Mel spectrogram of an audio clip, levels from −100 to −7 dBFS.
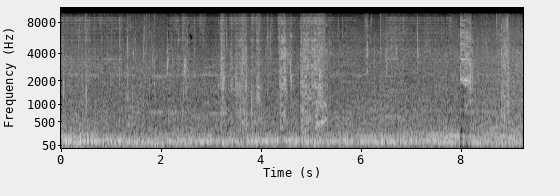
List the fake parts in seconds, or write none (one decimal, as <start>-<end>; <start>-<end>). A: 0.0-1.3; 2.1-5.9; 6.5-7.8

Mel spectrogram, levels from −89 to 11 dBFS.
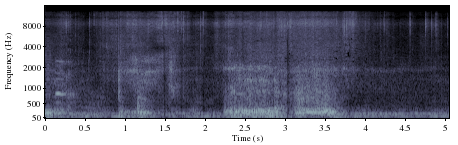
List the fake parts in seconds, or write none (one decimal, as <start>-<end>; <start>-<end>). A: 0.0-2.6; 3.1-3.6; 4.1-5.1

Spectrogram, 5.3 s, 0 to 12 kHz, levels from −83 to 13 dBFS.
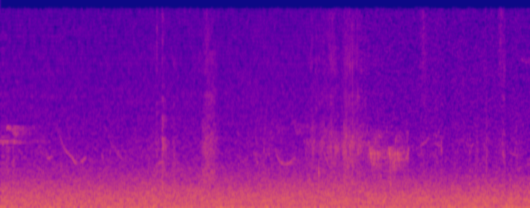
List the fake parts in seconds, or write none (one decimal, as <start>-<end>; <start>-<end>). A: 0.0-3.6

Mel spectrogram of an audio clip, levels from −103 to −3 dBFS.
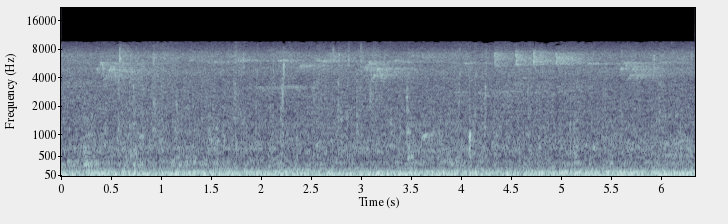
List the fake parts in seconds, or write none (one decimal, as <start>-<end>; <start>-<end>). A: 0.5-4.3; 5.1-6.3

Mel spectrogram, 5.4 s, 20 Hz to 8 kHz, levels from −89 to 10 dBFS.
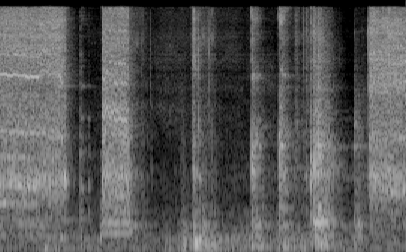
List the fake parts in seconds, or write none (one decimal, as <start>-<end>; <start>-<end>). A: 1.9-5.4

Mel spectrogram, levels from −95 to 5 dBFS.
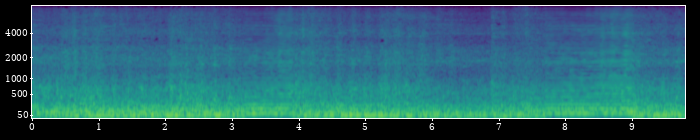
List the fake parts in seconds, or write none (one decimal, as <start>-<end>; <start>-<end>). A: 3.2-3.9; 7.7-9.0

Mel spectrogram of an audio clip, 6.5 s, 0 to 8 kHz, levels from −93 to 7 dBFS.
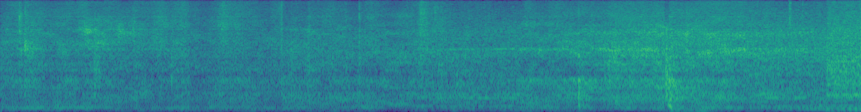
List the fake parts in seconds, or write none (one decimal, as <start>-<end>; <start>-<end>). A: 0.0-3.1; 3.9-5.6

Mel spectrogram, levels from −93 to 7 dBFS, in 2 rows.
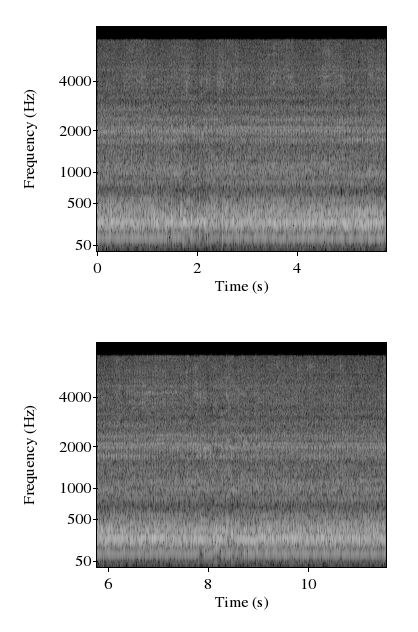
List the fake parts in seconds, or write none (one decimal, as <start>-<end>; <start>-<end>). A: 1.4-2.5; 7.8-9.0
